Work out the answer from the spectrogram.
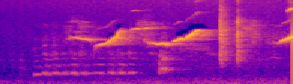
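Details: White-rumped shama song played to provoke other shamas: a series of low, soft repeated notes under rising and falling whistled slurs, ending in sharp clicks and a bright upward whistle.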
